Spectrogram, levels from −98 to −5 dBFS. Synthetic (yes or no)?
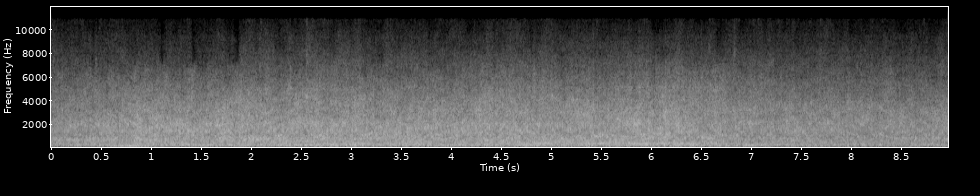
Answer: yes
